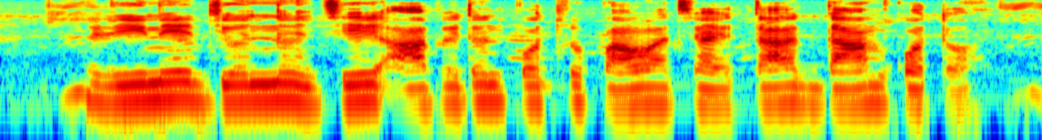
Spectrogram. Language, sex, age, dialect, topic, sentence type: Bengali, female, 25-30, Northern/Varendri, banking, question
